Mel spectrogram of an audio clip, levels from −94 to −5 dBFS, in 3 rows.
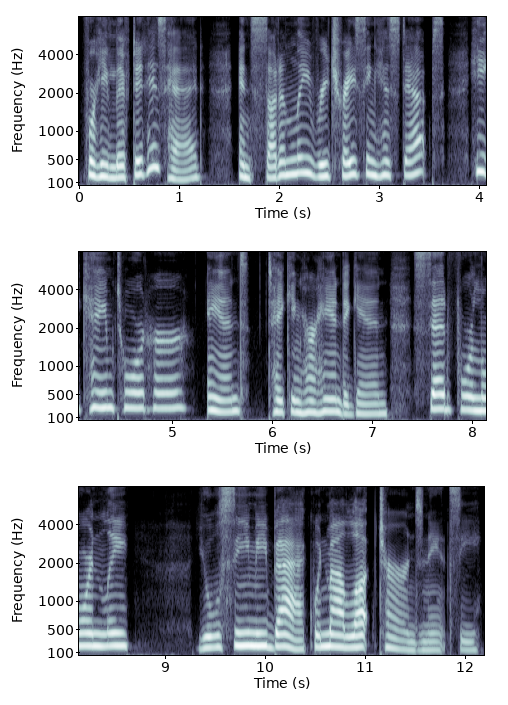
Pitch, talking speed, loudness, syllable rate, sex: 215 Hz, 150 wpm, -17 LUFS, 4.0 syllables/s, female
